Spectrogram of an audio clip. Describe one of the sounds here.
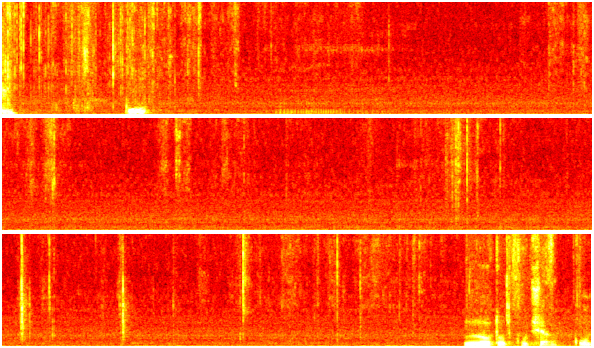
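Paper packets rustle and crinkle as they are handled.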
